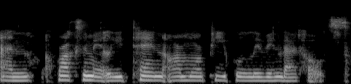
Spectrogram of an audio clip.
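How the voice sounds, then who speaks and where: A medium-pitched woman in a Jamaican accent, at a moderate pace with monotone, flat intonation. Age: 20s. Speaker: human resources professional. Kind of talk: interview testimony.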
